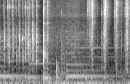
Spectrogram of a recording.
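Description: Rapid clattering keystrokes on a computer keyboard, close and fairly steady, with a short burst of louder taps near the middle over a low steady hum.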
